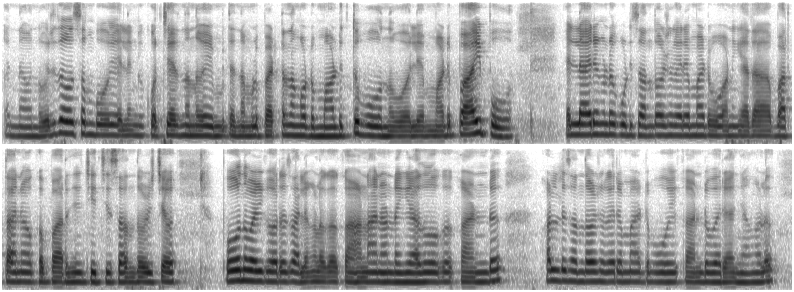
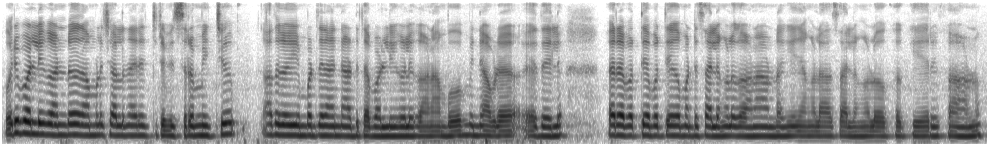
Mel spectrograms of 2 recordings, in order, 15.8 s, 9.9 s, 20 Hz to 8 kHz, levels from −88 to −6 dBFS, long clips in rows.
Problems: none marked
